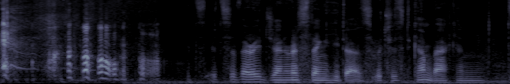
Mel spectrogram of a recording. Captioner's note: laughing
